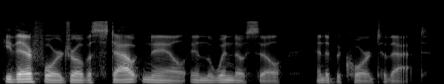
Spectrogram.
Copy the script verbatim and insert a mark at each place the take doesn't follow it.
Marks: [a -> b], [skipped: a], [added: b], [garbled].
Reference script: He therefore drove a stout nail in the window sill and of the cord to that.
He therefore drove a stout nail in the window sill and of the cord to that.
